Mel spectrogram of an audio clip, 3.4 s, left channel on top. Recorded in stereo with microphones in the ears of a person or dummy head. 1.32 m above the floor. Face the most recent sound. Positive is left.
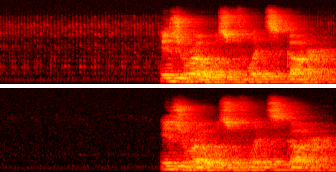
turn(degrees=55)  # may be behind; listen again after turning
